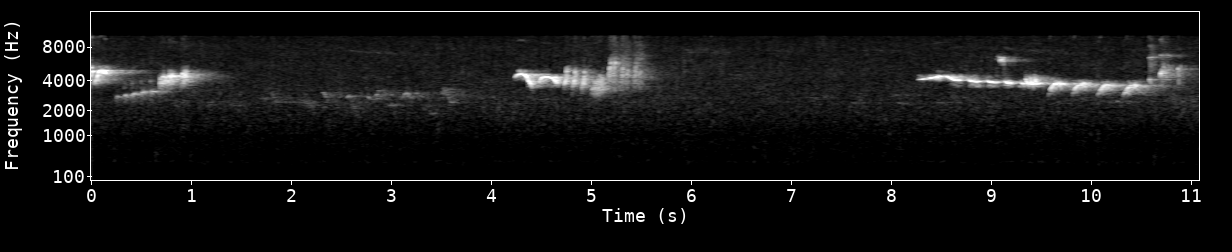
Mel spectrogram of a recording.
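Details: Singing blue-and-white flycatcher in dim forest at Munakata, Japan, May 2013, delivering three separate high whistled phrases a few seconds apart, including slurred descending notes, a softer low warble and a rapid trilled run ending in a flourish.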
